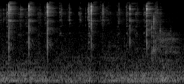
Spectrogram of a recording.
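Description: A pair of hair-cutting scissors snips close up, about eight quick, crisp metallic cuts in a steady rhythm, with no voices.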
